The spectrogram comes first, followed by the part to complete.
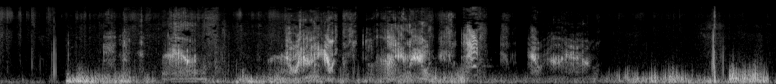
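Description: A pit bull puppy makes a run of short yelps, whines and little growling barks.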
